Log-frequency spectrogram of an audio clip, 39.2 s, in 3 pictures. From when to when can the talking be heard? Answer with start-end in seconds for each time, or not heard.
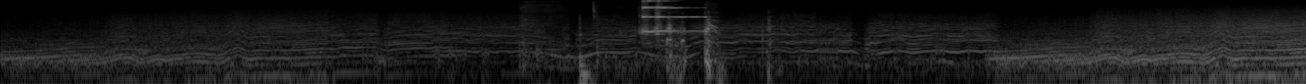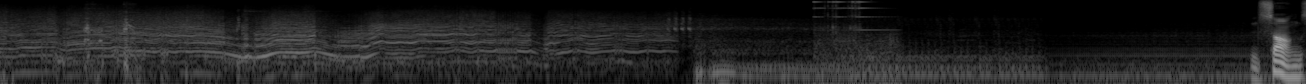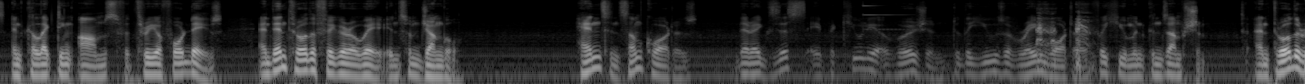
25.6-30.8, 31.9-39.1.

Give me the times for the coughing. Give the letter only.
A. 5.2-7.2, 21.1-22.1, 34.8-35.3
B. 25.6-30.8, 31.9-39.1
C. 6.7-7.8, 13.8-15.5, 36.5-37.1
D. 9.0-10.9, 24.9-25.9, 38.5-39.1
C.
